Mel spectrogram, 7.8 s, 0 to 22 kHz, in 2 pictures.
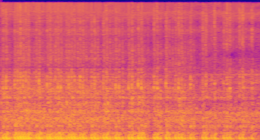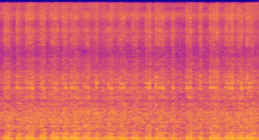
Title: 1986.5 Nissan hardbody rough idle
